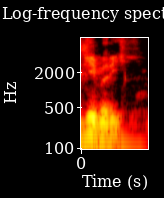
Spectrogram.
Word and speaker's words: Ghibli: Ghibli, pues es un, es un compendio de, es una sílaba compuesta por dos consonantes y una, y una vocal. Y esto tampoco sucede en el japonés, entonces se dice como aquí nos mencionó Carlita.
